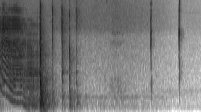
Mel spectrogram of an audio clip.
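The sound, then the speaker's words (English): A door creaks and rattles open with a loud thunk, followed by a few knocking clunks and two sharp, isolated clicks. “No, please don't go in there. Professor, no, not that door.”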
